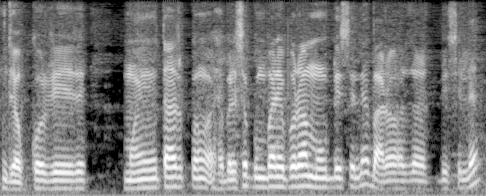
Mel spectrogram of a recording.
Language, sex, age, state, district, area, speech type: Assamese, male, 30-45, Assam, Nagaon, rural, spontaneous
